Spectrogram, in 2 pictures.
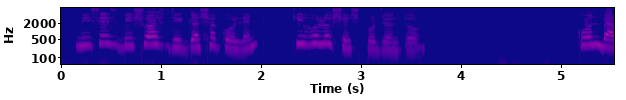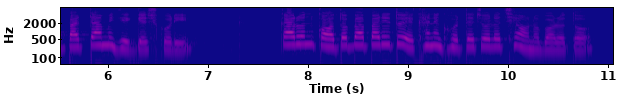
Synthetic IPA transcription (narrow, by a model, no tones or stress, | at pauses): misesbiʃoaʃd͡ʑiɡːaʃakoɾlen | kiɦoloʃeʃpoɾd͡ʑont̪o | konbɛpaɾʈaamid͡ʑiɡːeʃkoɾi | kaɾonkɔt̪obɛpaɾit̪oekʰaneɡʱoɾ̚t̪et͡ɕolet͡ɕʰeɔnubɔɾot̪o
